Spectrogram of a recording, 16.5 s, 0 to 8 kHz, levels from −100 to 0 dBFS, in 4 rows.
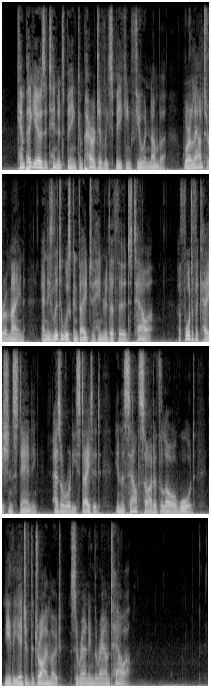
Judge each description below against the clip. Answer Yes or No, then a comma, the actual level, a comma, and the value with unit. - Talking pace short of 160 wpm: No, average, 170 wpm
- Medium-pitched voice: No, low, 110 Hz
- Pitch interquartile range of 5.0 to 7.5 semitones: No, average, 3.9 semitones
